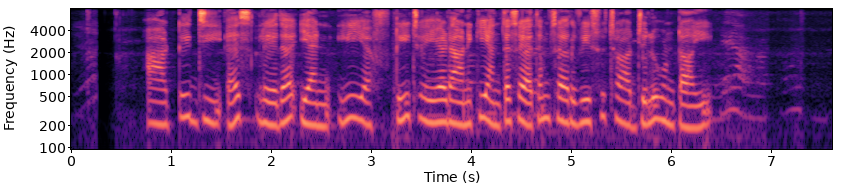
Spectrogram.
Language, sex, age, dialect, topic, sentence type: Telugu, female, 18-24, Utterandhra, banking, question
